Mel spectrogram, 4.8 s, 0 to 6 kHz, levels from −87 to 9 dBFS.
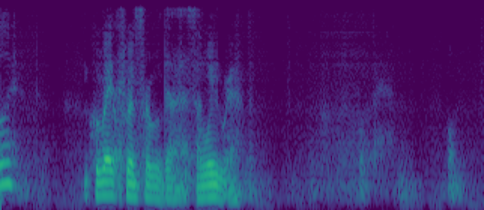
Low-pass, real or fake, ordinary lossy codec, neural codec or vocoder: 5.4 kHz; fake; none; codec, 16 kHz, 0.5 kbps, FreqCodec, larger model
